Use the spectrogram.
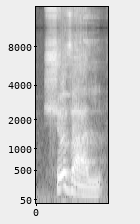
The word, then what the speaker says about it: cheval: cheval le cheval بصوا بنطقوا ازاي يا اولاد cheval. اخلي بالي لا لتر سي بلس لا لتر اش يعني السي والاش لو جم ورا بعض بنطقهم le cheval يعني الحصان.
